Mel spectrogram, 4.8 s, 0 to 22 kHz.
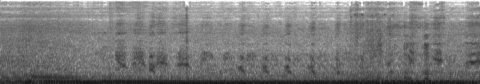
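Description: A 1987 Ford Mustang Fox Body engine revs up with a rising throttle sweep, then settles into a loud, steady low drone as people talk over it.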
